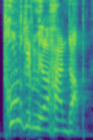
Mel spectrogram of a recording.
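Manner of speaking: furious pirate roaring for help. A narrator's reading. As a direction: roar it at the crew. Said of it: "he roared".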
